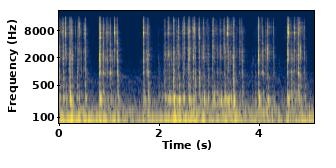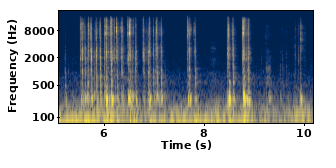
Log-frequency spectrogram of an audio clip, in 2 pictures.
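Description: Long nails and fingertips type on a pink Ajazz retro typewriter-style mechanical keyboard with round plastic keycaps. Rapid bursts of bright, sharp plastic clicks come in quick runs separated by short pauses, over a steady low hum.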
